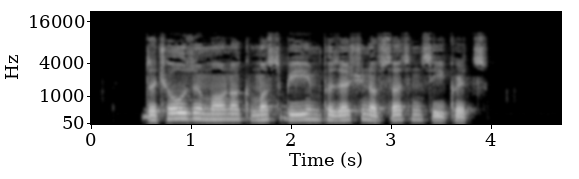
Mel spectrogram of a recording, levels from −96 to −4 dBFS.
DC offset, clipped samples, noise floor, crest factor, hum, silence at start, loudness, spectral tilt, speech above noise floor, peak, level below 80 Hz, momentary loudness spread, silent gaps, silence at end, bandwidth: under 0.1%; under 0.1%; -89 dBFS; 16 dB; none; 0.5 s; -31 LUFS; -4.5 dB/octave; 59 dB; -14 dBFS; -82 dBFS; 8 LU; none; 0.75 s; 11.5 kHz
